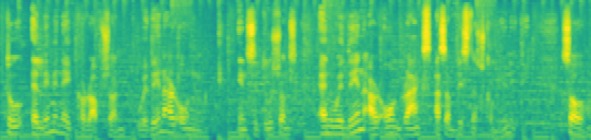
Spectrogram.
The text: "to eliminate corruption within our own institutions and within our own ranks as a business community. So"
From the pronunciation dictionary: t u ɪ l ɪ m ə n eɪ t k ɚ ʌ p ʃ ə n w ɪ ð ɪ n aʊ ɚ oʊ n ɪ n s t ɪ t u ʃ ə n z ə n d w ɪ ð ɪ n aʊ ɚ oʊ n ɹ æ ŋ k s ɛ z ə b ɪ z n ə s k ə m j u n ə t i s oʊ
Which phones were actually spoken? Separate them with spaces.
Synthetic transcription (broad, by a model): t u ɪ l ɪ m ə n eɪ t k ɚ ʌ p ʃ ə n w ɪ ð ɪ n aʊ ɚ oʊ n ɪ n s t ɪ t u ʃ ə n s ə n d w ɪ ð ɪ n aʊ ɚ oʊ n ɹ æ ŋ k s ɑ s ə b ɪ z n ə s k ə m j u n ə t i s oʊ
